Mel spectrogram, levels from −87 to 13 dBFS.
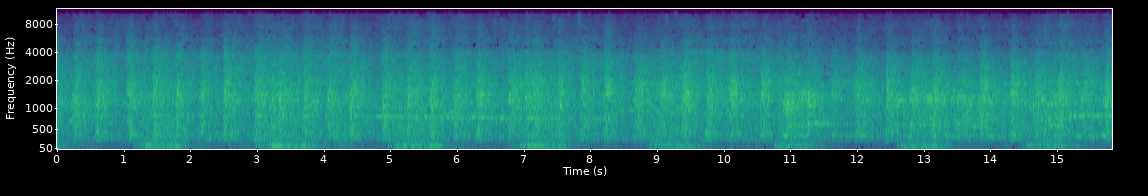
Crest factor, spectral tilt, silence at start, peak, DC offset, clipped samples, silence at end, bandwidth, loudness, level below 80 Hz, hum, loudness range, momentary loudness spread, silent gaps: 16 dB; -3.5 dB/octave; 0 s; 0 dBFS; under 0.1%; under 0.1%; 0 s; 11 kHz; -16 LUFS; -48 dBFS; none; 1 LU; 3 LU; none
